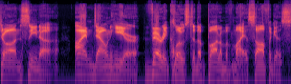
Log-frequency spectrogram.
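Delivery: put-on very deep bass voice, loud and drawn-out. Showing a deeper voice that another viewer likes better: very deep voice. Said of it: "likes the, the, the deeper one better".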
